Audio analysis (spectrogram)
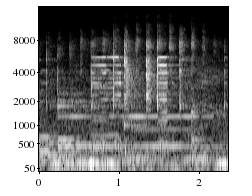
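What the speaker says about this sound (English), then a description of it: "That is my phone again." A mobile phone ringtone plays a bright, repeating electronic melody, steady and moderately loud, in a workshop unit with no talking over it.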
